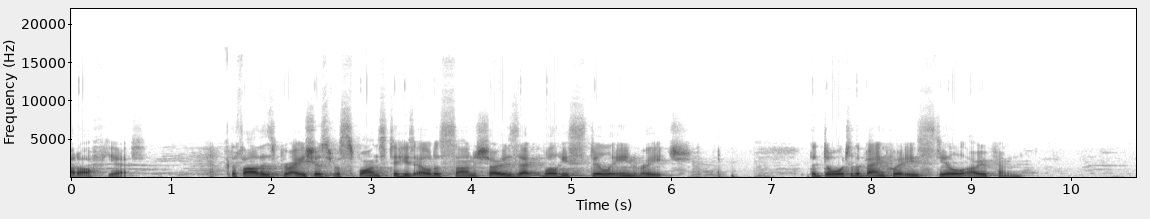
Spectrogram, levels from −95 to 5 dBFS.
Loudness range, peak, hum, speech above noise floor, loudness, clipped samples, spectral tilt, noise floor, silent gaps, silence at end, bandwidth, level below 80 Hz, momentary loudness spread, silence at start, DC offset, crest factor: 3 LU; -4 dBFS; none; 47 dB; -20 LUFS; under 0.1%; -8 dB/octave; -67 dBFS; none; 1.15 s; 7.2 kHz; -64 dBFS; 11 LU; 0 s; under 0.1%; 16 dB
